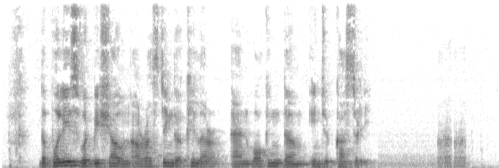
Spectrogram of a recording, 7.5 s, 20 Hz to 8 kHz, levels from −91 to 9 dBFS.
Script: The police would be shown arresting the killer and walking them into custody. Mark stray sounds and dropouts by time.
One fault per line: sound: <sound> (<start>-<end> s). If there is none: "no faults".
sound: laugh (6.6-7.0 s)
